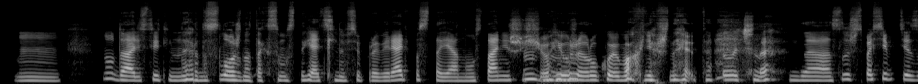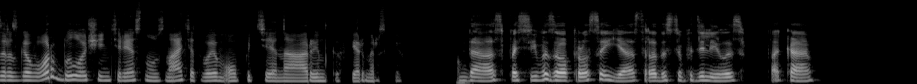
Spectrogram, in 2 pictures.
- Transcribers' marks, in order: laughing while speaking: "махнешь на это"; tapping
- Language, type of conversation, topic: Russian, podcast, Пользуетесь ли вы фермерскими рынками и что вы в них цените?
- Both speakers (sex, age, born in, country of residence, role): female, 30-34, Russia, South Korea, host; female, 45-49, Russia, Spain, guest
